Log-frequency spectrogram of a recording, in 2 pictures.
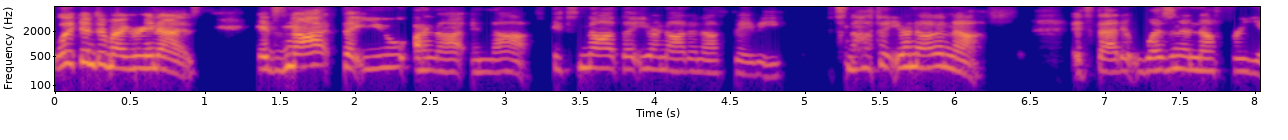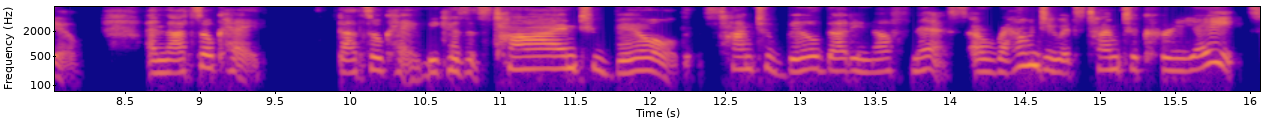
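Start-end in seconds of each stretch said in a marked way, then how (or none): none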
